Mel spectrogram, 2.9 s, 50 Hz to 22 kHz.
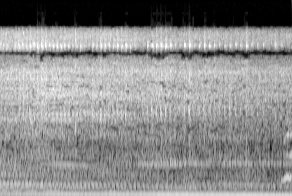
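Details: Kia Venga 1.4 CRDi diesel runaway after turbo failure: engine roars on at a steady, strained pitch with the ignition off and keys removed, feeding on its own oil until it stops, destroying the engine.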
